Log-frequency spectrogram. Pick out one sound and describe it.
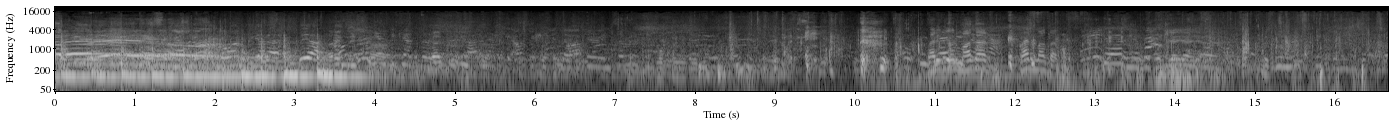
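Several men talk and murmur close by.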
